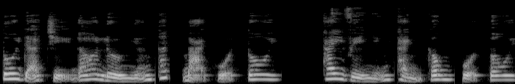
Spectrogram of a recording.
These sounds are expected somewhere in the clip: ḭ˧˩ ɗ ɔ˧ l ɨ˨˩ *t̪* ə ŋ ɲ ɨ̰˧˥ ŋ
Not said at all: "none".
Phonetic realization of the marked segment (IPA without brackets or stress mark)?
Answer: none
